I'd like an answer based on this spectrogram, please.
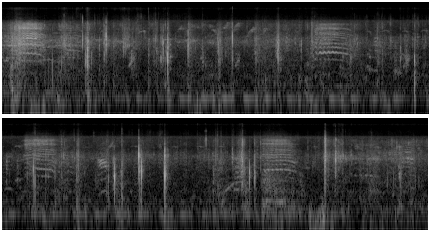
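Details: Domestic goats being brought freshly cut fodder by their keeper. Several wavering, quavering bleats are spread across the clip, with sharp clicking and knocking sounds and brief speech in between.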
